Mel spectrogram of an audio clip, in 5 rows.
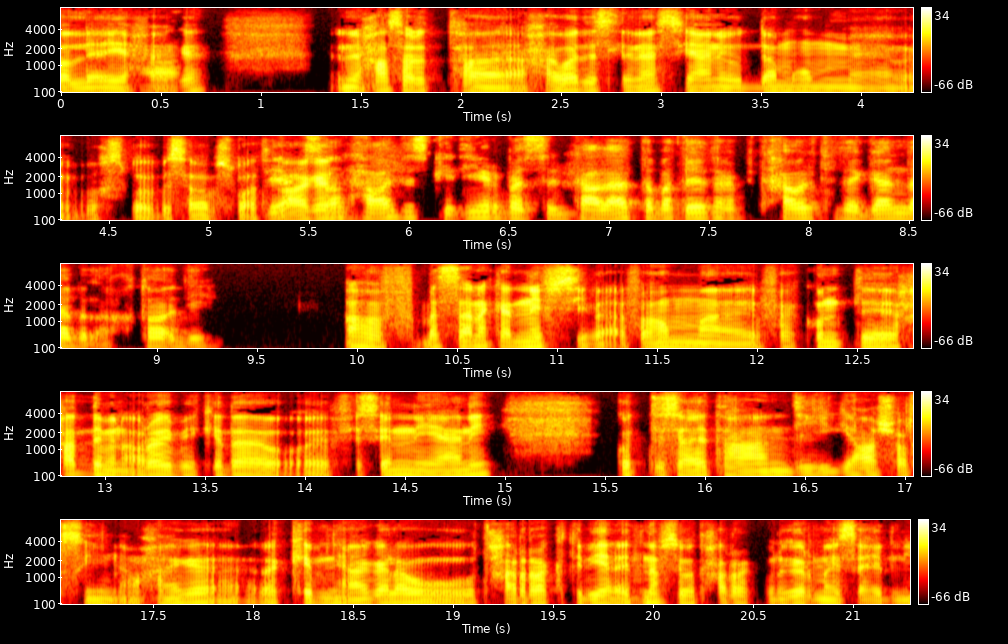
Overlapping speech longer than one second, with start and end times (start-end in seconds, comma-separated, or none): none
